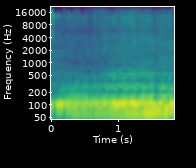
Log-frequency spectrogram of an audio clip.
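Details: 2007 Pontiac Grand Prix GT idling after a crank-no-start fix with a swapped fuse box. Low, even idle pulse with a regular beat, no ticks or knocks; idling smoothly.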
